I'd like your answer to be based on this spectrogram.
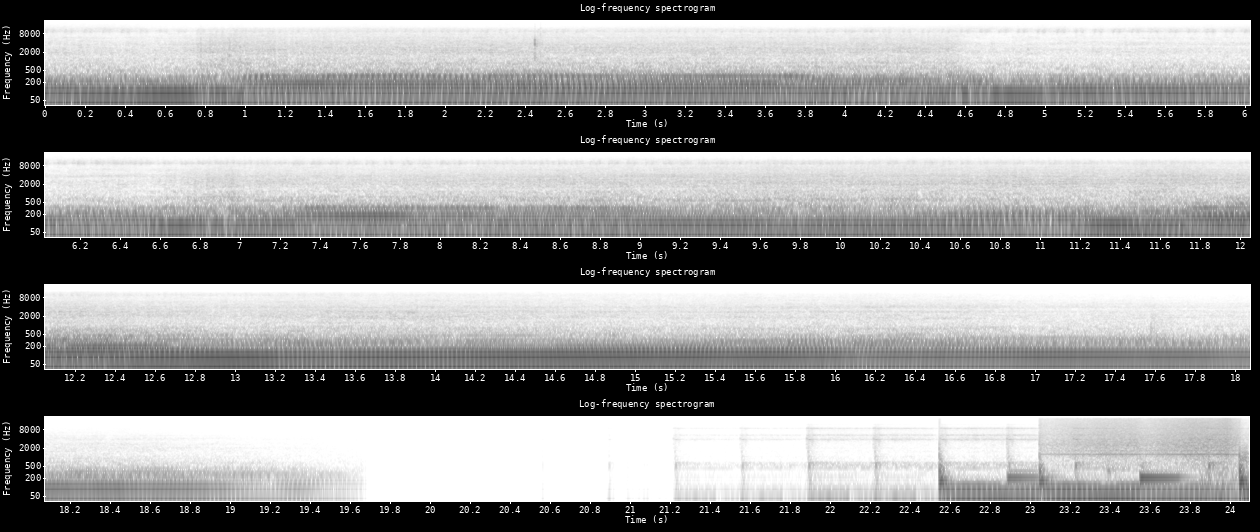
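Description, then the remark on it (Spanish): A car engine, just started, drones steadily with a deep, throbbing rumble while driving up a mountain, its pitch rising and dipping as it strains and shifts gears, then cuts off abruptly into silence before a few brief unrelated sounds. “Encendió el motor y seguimos subiendo la montaña.”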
